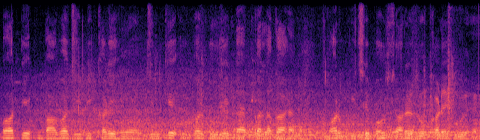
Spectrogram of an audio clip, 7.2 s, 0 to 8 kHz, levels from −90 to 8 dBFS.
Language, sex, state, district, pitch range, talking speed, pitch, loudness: Hindi, male, Madhya Pradesh, Katni, 115-130 Hz, 175 wpm, 120 Hz, -15 LUFS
